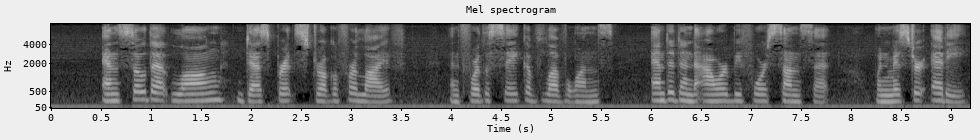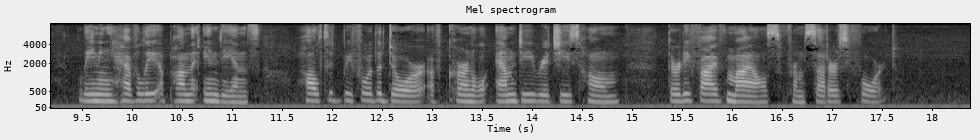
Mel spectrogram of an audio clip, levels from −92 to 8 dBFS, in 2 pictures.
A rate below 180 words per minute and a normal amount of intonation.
No: average, 140 wpm; narrow, 2.1 semitones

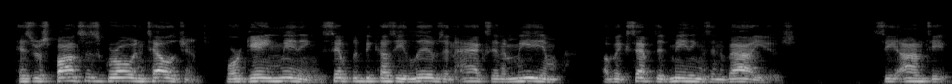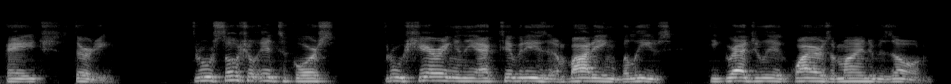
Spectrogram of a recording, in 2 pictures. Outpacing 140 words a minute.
No: slow, 135 wpm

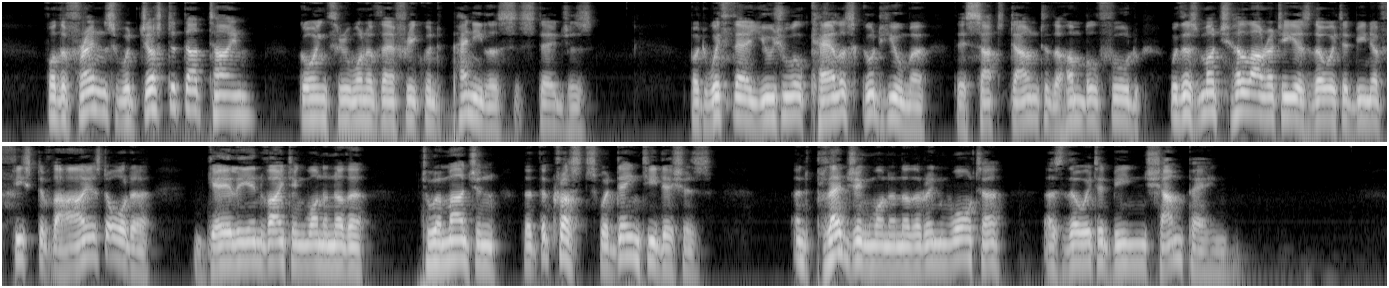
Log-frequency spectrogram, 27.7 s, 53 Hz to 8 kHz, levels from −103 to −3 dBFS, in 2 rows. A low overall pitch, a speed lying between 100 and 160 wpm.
Yes: low, 120 Hz; average, 150 wpm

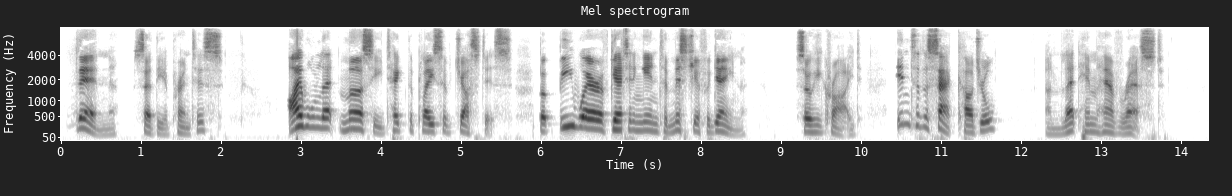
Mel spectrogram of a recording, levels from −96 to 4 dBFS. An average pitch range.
No: wide, 8.2 semitones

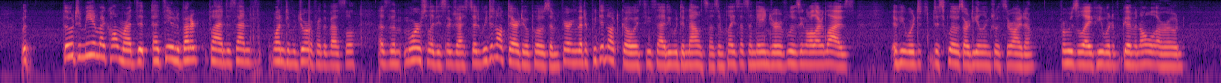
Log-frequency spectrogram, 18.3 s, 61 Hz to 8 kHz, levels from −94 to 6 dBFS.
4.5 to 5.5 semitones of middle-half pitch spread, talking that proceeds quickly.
No: average, 2.8 semitones; fast, 245 wpm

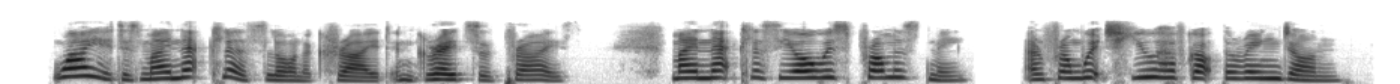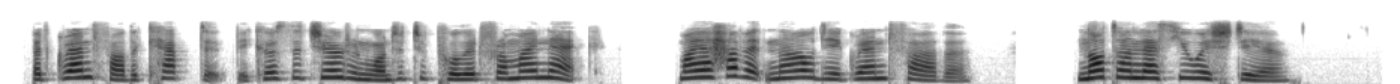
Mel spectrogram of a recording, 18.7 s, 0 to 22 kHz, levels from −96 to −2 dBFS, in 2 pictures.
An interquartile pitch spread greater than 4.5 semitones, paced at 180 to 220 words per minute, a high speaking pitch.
No: wide, 5.6 semitones; average, 165 wpm; very high, 285 Hz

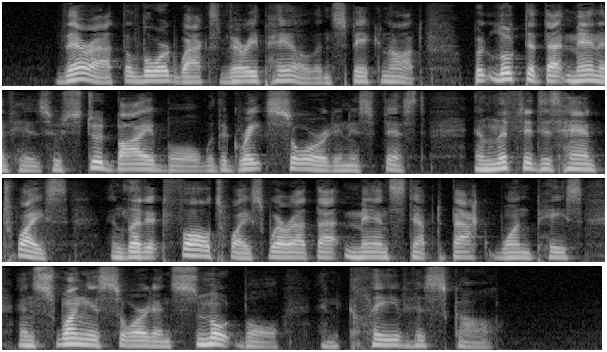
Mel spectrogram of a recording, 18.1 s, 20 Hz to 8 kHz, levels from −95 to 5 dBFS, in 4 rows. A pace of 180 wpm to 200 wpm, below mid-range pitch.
Yes: average, 185 wpm; low, 130 Hz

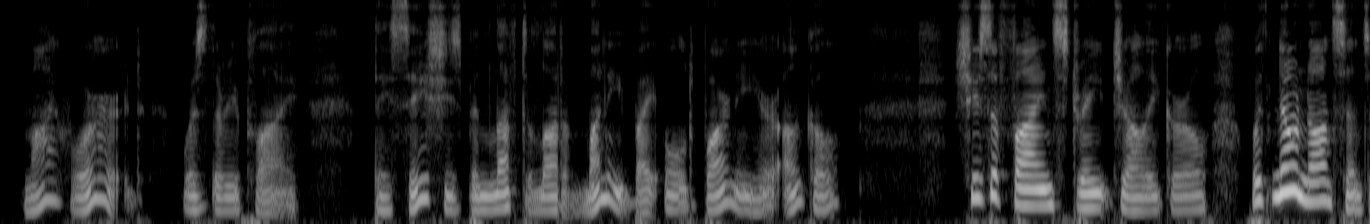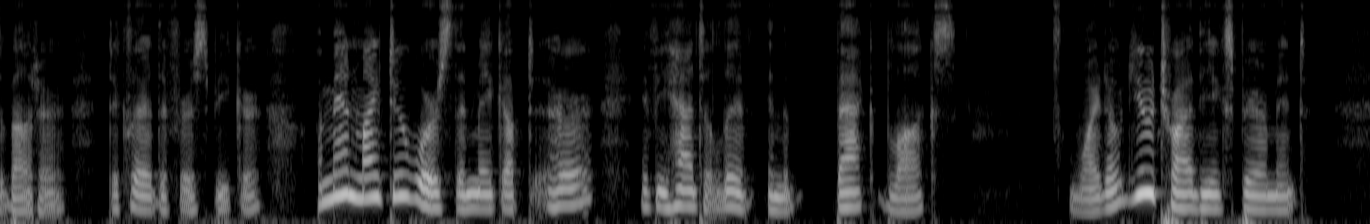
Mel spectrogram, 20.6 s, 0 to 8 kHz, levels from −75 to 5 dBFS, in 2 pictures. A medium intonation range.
No: wide, 7.1 semitones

